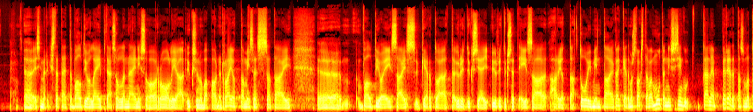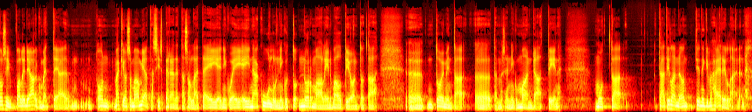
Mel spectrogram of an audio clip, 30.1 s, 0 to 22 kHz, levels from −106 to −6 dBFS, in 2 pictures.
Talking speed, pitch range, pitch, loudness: 140 wpm, 90-105 Hz, 95 Hz, -19 LUFS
